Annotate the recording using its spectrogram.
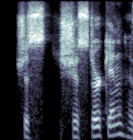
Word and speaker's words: Shesterkin: Shesterkin, is that how you pronounce it? – Yeah.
